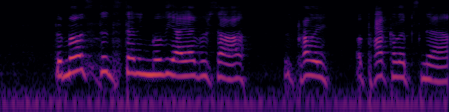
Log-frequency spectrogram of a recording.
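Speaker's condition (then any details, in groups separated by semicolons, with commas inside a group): Cerebral palsy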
